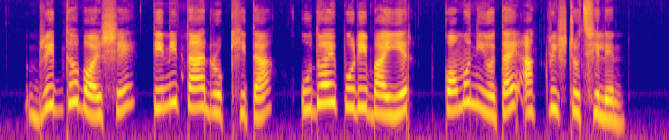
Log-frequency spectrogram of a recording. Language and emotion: Bengali, neutral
